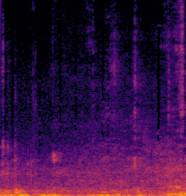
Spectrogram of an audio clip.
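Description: Low, uneven rumble inside a car cabin while driving along a wet road: engine and tyre noise.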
